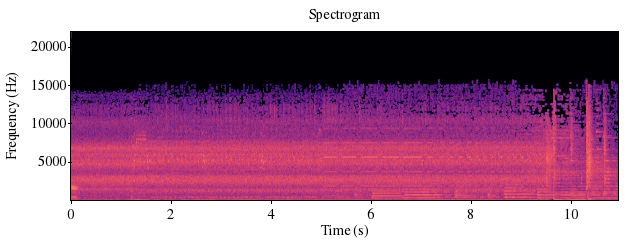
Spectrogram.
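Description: Steady hiss and low hum of the laser engraver's cooling fan running. About halfway through, background music with plucked guitar-like notes fades in over it, and a beat with percussion starts near the end.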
